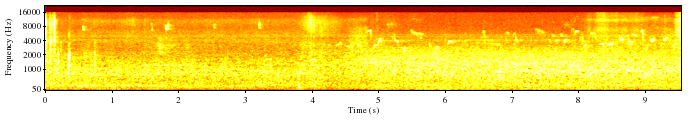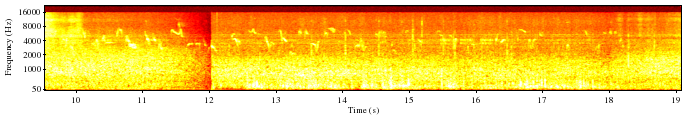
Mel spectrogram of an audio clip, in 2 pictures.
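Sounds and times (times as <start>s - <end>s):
small birds chirping: 3.2s - 18.3s.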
